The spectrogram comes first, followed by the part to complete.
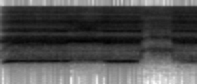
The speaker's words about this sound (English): So this is the first flint whistle. Yeah. It's a tube with some holes.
